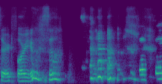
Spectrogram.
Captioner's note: laughs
